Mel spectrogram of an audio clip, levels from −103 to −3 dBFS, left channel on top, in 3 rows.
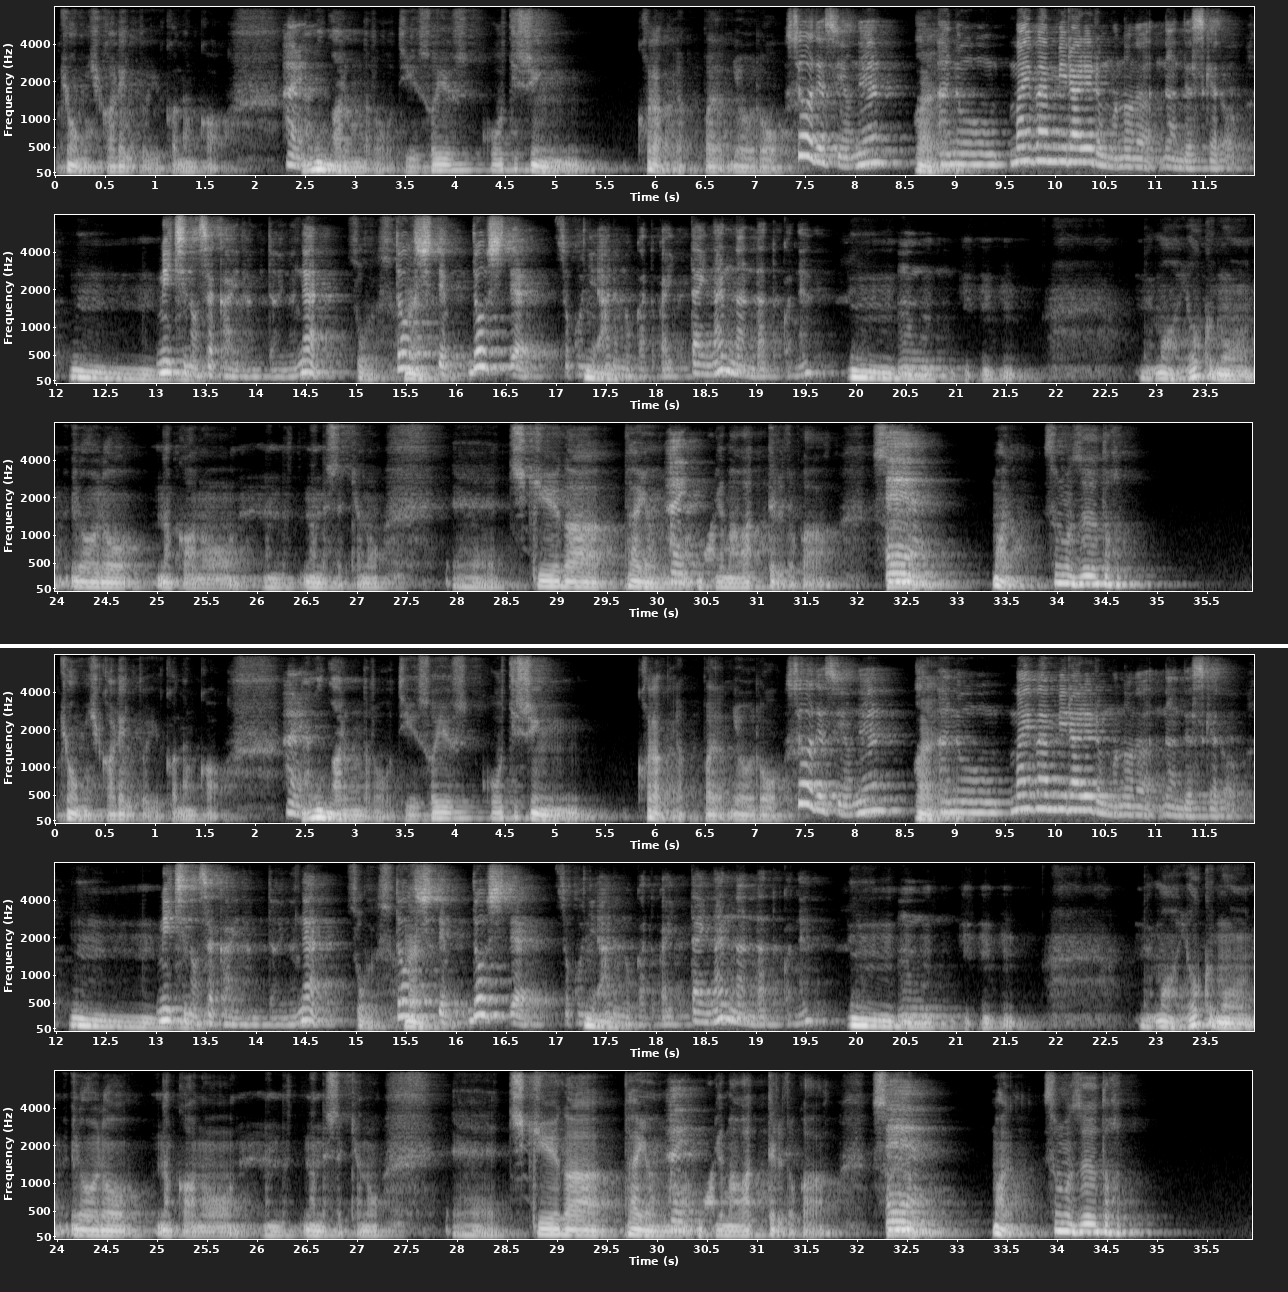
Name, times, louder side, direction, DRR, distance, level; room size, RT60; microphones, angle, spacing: voice 1, 0.0-5.3 5.8-7.5 8.6-8.9 12.1-13.4 15.0-15.7 17.3-17.6 19.9-20.8 21.2-21.6 21.9-22.5 22.8-32.6 33.3-33.6 33.9-34.6, right 1 dB, 30° right, 5 dB, 1.3 m, -28 dB
voice 2, 7.3-8.3 8.8-11.8 13.0-14.7 15.4-19.6 20.4-20.9 30.1-30.3 32.3-32.7, left 1 dB, 20° left, 3 dB, 2.4 m, -29 dB
30.0 x 24.5 x 3.7 m, 0.82 s
head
